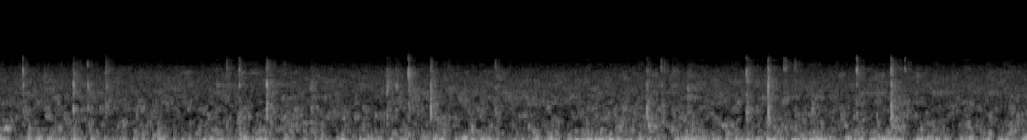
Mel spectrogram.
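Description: Faint, irregular clicks of a computer keyboard being typed on, a few keystrokes a second with short pauses, over a low steady background hum.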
